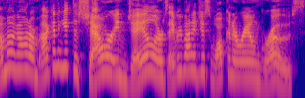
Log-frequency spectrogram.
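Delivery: mock offhand, casual, breezy, nonchalant musing. Retelling questions to officers about showering in jail: imitating Shayna's nonchalant tone. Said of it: "she says it so nonchalantly".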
